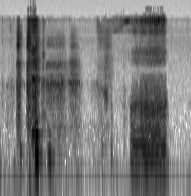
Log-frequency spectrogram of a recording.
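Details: Sleeping Shih Tzu puppy snoring indoors in a small room, rough breathy snores followed by a longer, steadier voiced rumble near the end.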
